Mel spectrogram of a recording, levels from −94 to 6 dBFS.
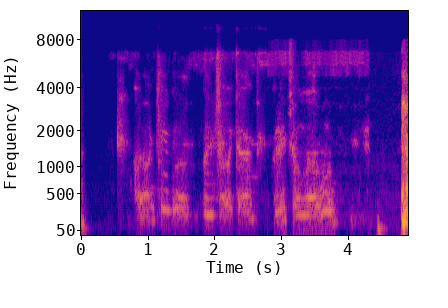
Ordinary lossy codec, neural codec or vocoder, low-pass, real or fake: Opus, 16 kbps; codec, 16 kHz, 2 kbps, FunCodec, trained on Chinese and English, 25 frames a second; 7.2 kHz; fake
